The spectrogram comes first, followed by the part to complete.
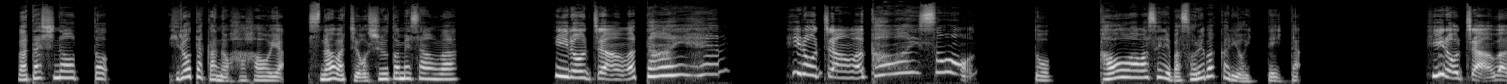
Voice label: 朗読

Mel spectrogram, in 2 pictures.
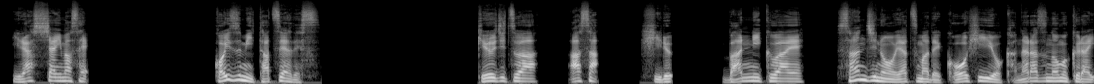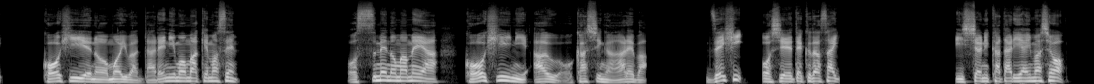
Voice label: フリートーク, 大阪弁

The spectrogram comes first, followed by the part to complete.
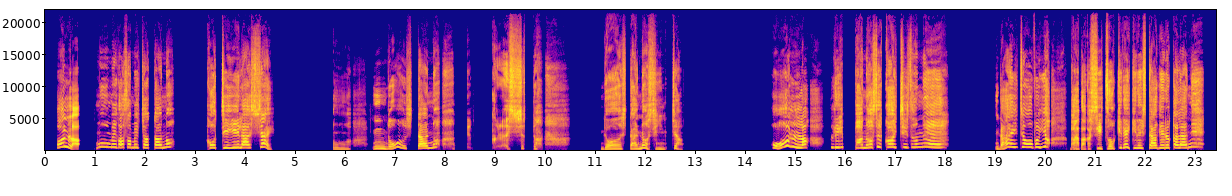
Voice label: おばあさん孫のトラブルを解決

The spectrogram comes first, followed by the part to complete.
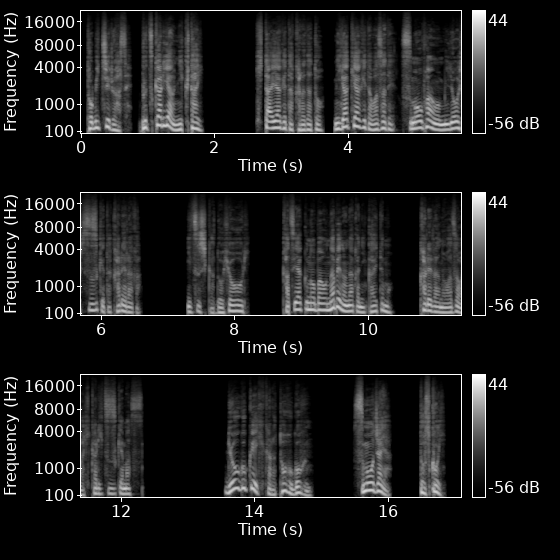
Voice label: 飲食店CM

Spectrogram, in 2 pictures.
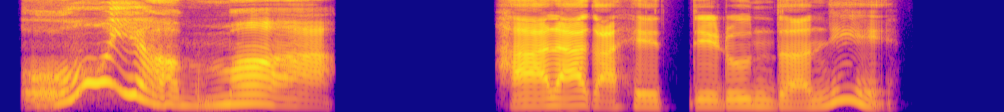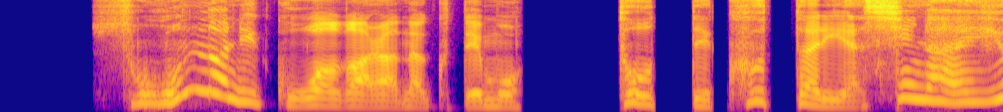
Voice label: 怖そうで優しい老婆

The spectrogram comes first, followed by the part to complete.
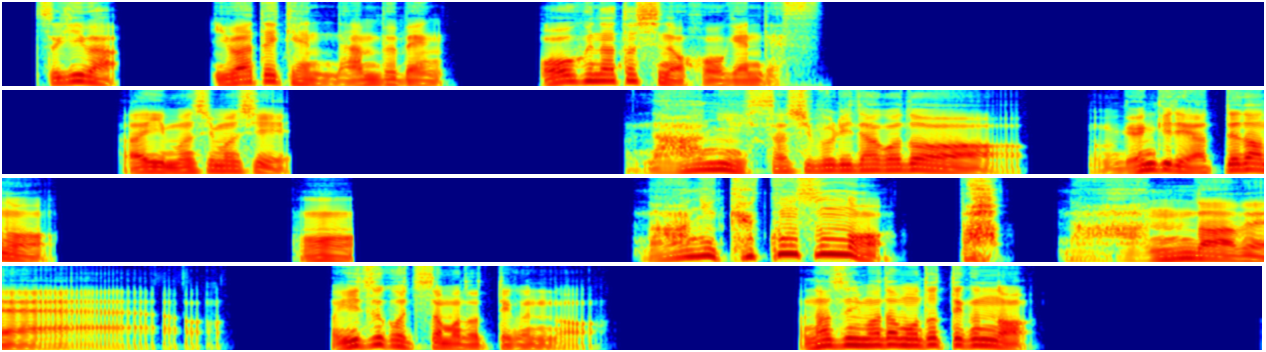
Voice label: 方言

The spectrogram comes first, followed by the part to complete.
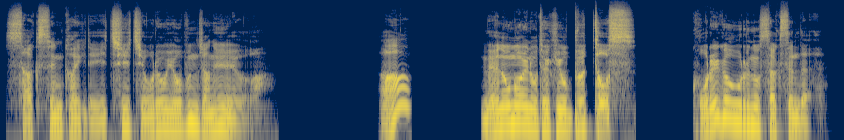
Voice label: ワイルド盗賊40代

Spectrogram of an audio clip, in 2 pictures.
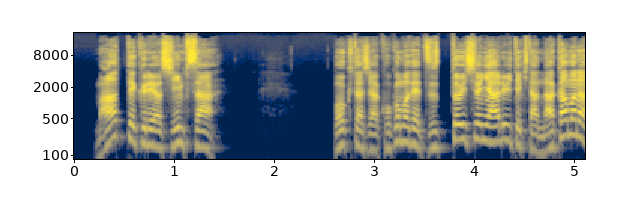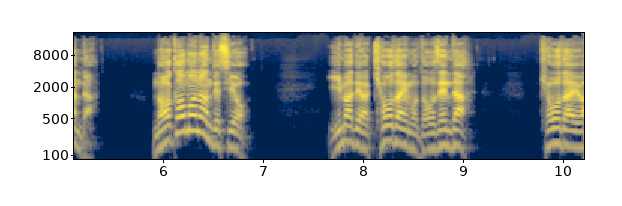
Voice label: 青年

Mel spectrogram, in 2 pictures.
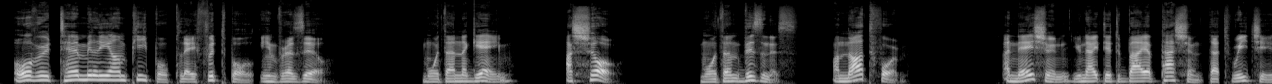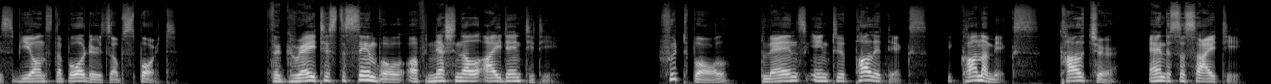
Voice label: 英語

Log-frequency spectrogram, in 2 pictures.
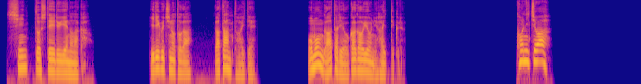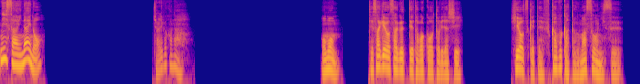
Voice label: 朗読

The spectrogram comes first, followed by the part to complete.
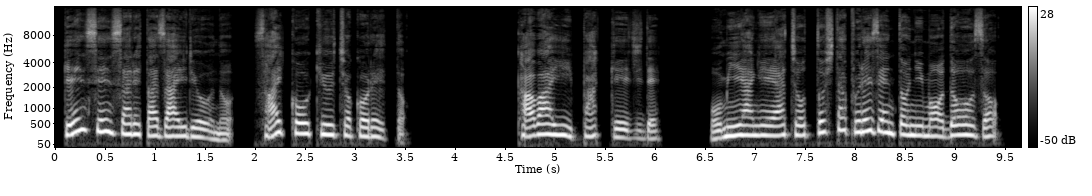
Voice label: チョコCM

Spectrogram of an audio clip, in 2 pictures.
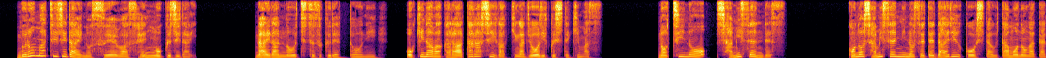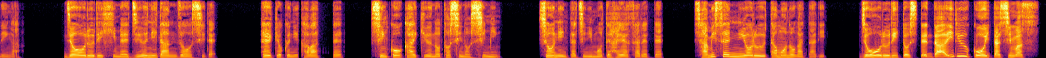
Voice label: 歴史解説

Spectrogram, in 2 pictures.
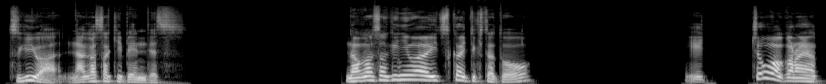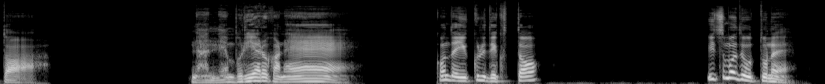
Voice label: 方言, 長崎弁

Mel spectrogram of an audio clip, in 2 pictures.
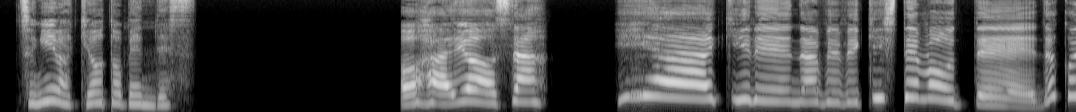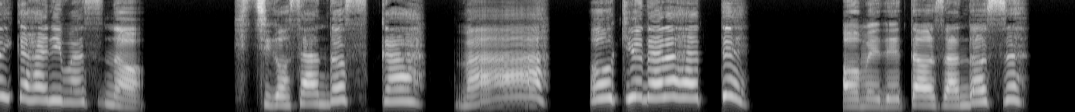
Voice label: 方言

